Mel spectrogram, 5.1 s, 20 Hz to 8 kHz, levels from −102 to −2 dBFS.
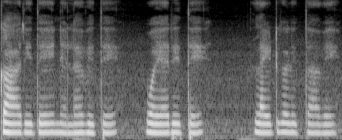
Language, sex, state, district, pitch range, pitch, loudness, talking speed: Kannada, female, Karnataka, Koppal, 180-190 Hz, 185 Hz, -19 LUFS, 70 wpm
